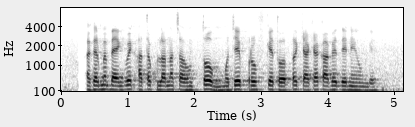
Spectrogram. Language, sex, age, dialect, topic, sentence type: Hindi, female, 25-30, Marwari Dhudhari, banking, question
